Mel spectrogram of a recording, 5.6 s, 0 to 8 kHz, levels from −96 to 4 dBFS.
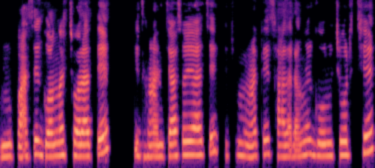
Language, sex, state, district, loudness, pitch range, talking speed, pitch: Bengali, female, West Bengal, Dakshin Dinajpur, -17 LUFS, 215-250 Hz, 170 wpm, 225 Hz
